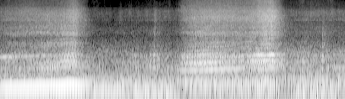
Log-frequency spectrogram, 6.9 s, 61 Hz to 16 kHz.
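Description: A deep straight-piped V8 engine of an 850 hp Hellcat Redeye revving close by, a low throaty drone that rises in two strong pulls with a burbling idle between them.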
